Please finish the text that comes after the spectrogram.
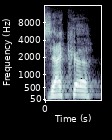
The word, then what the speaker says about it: Zeka: just explains that here's a good one it's Zea he even explain fake T1 fan actual person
